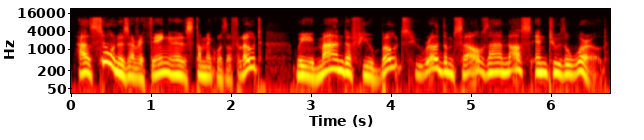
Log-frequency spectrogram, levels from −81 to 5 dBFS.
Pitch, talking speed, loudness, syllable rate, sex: 165 Hz, 195 wpm, -19 LUFS, 5.2 syllables/s, male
